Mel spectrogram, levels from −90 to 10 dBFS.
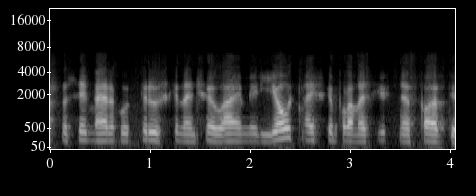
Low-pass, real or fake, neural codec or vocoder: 7.2 kHz; fake; codec, 16 kHz, 0.8 kbps, ZipCodec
